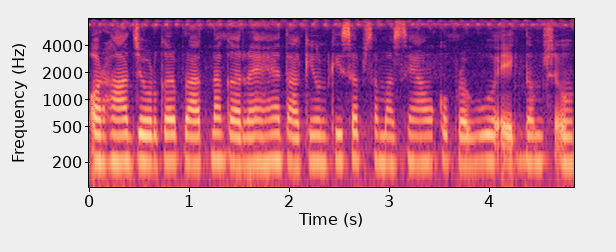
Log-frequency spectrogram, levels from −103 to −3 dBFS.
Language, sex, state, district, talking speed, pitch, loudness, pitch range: Hindi, female, Chandigarh, Chandigarh, 210 wpm, 200 Hz, -19 LUFS, 195-205 Hz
